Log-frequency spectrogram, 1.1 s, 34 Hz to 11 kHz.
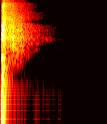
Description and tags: Cap Gun Bang
A small cap explosion recorded outside and cleaned up and edited with Audacity. Recorded with my phone (Samsung Galaxy J2 Pro).
bang, cap, field-recording, gun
